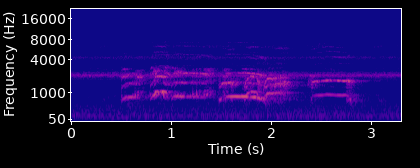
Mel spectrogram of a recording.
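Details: Rooster crowing in the morning: a harmonic-rich crow in several drawn-out phrases over about two and a half seconds, with a steady high insect-like whine running underneath.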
